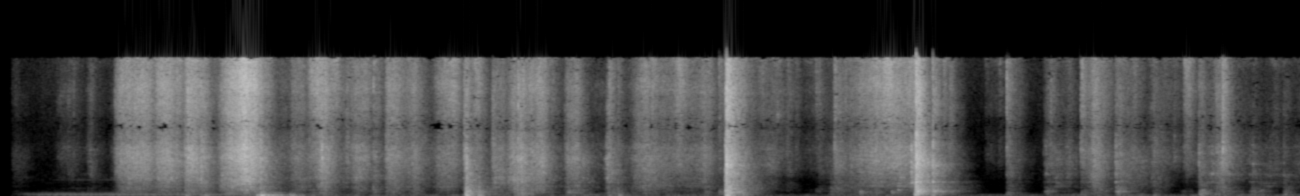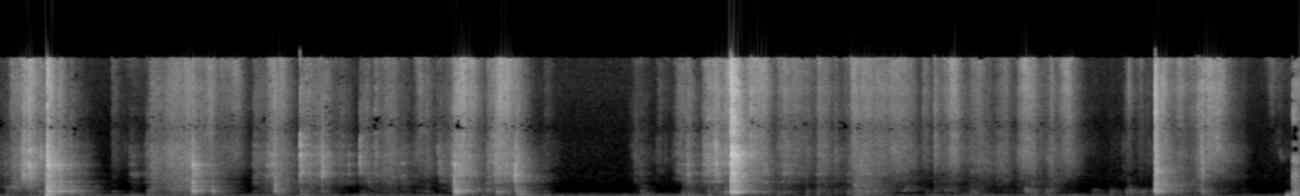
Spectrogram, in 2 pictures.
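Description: Paper rustling and scraping in irregular bursts as a dog noses, chews and pushes a roll of brown builder's paper across a paper-covered floor.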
